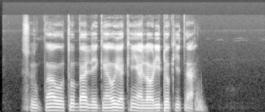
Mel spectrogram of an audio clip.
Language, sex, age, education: Yoruba, male, 30-45, tertiary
